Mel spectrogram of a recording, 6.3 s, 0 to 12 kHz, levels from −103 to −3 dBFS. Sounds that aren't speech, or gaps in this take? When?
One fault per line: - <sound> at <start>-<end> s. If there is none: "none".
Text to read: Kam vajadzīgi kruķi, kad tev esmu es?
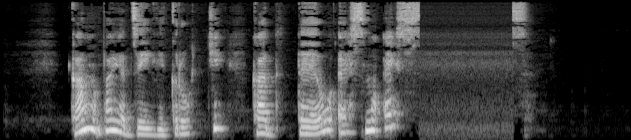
none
